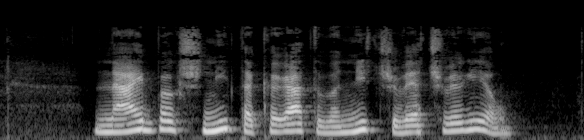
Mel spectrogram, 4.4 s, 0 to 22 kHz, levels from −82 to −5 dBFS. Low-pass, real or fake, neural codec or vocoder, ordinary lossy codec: 19.8 kHz; fake; vocoder, 48 kHz, 128 mel bands, Vocos; MP3, 48 kbps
